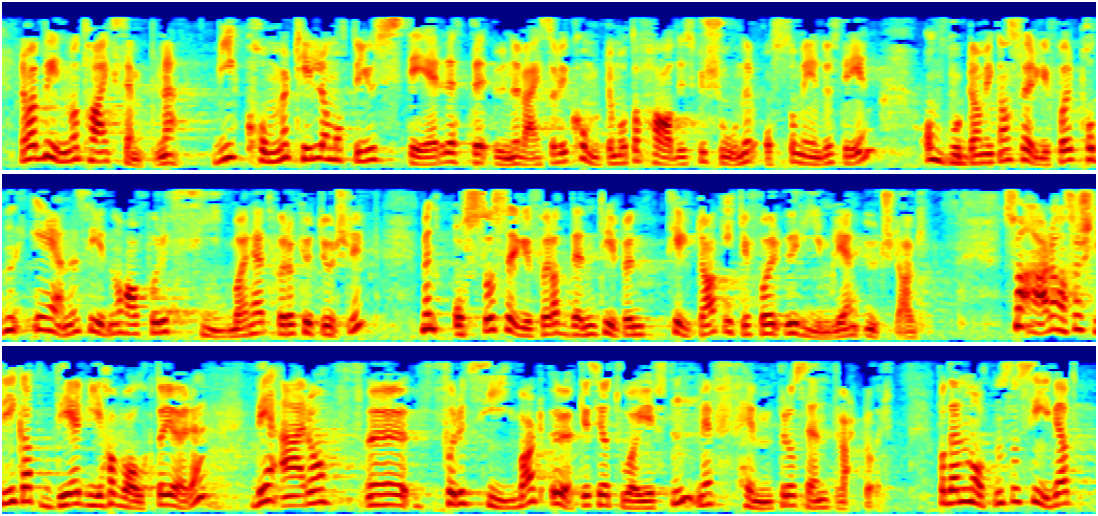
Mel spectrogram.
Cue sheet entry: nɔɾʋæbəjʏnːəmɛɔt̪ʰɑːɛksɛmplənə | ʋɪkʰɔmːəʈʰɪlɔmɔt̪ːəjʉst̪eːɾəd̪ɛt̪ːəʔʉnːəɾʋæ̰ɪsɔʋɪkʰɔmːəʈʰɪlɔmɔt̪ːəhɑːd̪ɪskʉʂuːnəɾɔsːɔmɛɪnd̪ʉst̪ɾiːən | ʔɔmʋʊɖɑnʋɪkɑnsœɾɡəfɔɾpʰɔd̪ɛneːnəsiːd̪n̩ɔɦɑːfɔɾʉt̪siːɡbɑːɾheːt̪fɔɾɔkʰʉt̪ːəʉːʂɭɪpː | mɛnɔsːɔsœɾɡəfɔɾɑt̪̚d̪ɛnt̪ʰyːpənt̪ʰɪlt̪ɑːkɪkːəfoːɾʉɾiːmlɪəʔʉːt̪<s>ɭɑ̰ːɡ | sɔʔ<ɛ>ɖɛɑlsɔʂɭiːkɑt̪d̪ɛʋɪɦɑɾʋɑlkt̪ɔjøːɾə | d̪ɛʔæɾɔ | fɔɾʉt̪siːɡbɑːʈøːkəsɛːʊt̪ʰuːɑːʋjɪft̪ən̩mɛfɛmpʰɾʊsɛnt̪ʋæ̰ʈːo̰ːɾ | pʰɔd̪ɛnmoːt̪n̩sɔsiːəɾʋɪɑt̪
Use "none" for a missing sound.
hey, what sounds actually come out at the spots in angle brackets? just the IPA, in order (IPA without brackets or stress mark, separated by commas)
ʂ, æ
